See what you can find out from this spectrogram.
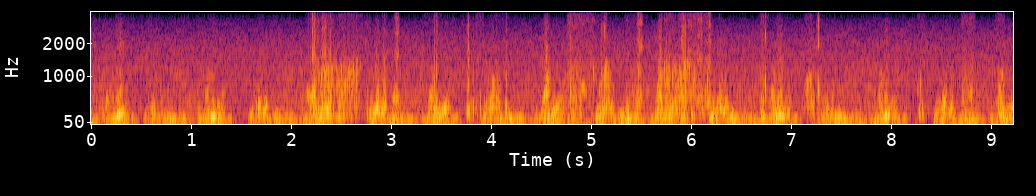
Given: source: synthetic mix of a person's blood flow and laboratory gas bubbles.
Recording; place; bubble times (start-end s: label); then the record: Doppler ultrasound of blood flow; precordium
2.14-2.81 s: bubbles
2.90-2.97 s: bubbles
3.00-3.12 s: bubbles
3.33-3.51 s: bubbles
3.74-3.93 s: bubbles
4.02-4.19 s: bubbles
4.75-5.21 s: bubbles
5.33-5.54 s: bubbles
5.67-6.21 s: bubbles
6.68-6.78 s: bubbles
7.12-7.32 s: bubbles
8.25-8.38 s: bubbles
8.70-8.85 s: bubbles
9.04-9.13 s: bubbles
From the record:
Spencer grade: 3 (all of the cardiac periods contain showers or single bubble signals, but not dominating or overriding the cardiac motion signals); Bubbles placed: anywhere in the cardiac cycle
